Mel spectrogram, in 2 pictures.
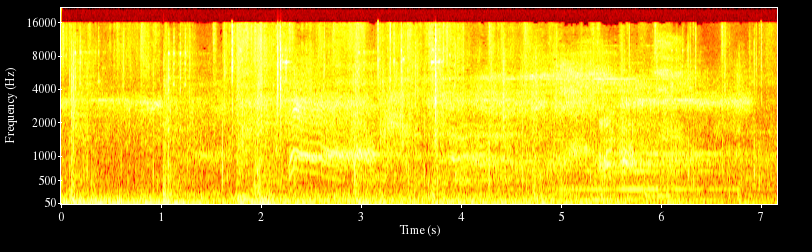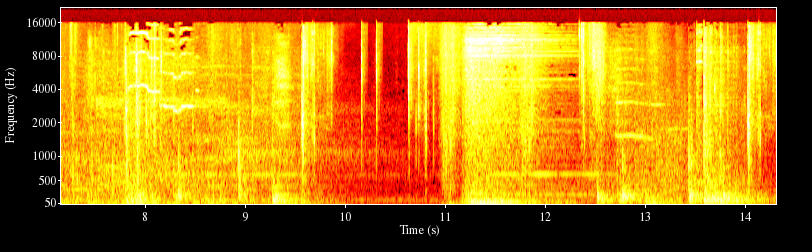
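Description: Footsteps tap along a hard floor.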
